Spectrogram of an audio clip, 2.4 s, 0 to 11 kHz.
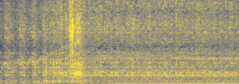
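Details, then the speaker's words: Ford 7.3L Powerstroke diesel truck with a motorcycle Hall-effect throttle wired to the ECU: steady low diesel rumble with an even, settled beat and no knocks or misses; normal idle, slightly high from the sensor's minimum voltage. "that's normal idle."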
